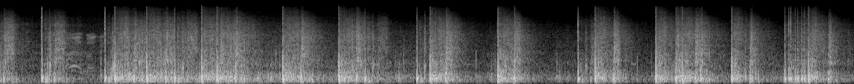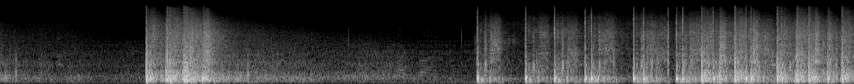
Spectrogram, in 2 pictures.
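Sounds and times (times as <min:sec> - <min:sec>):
firework cake bangs: 0:00.0 - 0:08.8, 0:10.0 - 0:11.1, 0:13.3 - 0:17.0.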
